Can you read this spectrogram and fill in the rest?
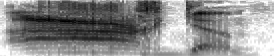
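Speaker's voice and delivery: sudden loud cry of pain; short loud gamer yelp; pained shout. Real, not acted. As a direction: yell out as you get hit. Hit by enemy in game.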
